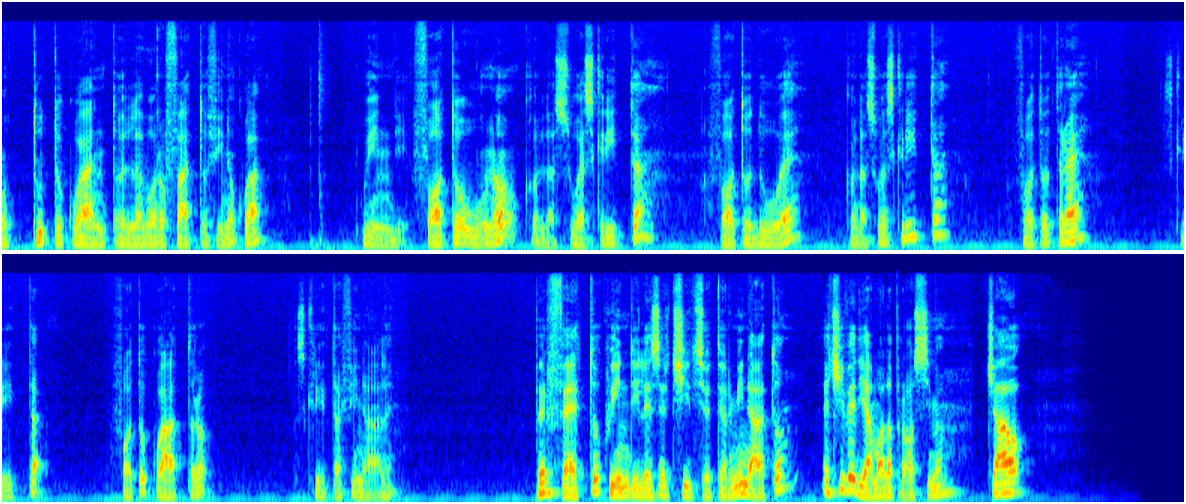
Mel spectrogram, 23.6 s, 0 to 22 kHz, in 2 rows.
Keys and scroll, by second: 3.3 space.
